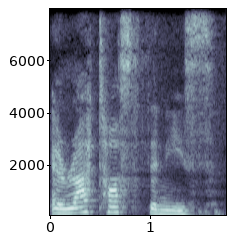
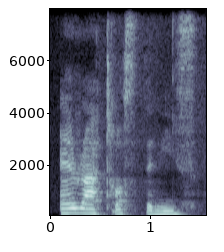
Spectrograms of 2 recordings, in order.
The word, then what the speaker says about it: Eratosthenes: Eratosthenes, he was called. Eratosthenes.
